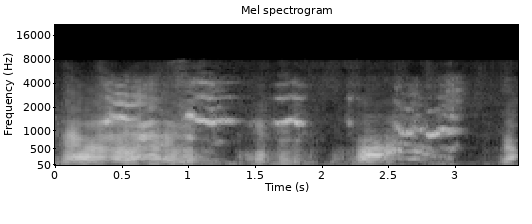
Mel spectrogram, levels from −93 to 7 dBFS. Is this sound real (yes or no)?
no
